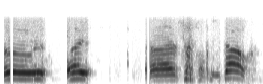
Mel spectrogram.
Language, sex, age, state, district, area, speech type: Manipuri, male, 60+, Manipur, Imphal East, rural, conversation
